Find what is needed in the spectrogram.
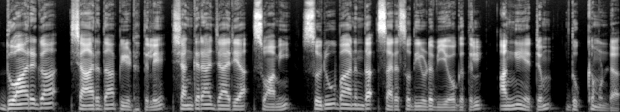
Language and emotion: Malayalam, neutral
